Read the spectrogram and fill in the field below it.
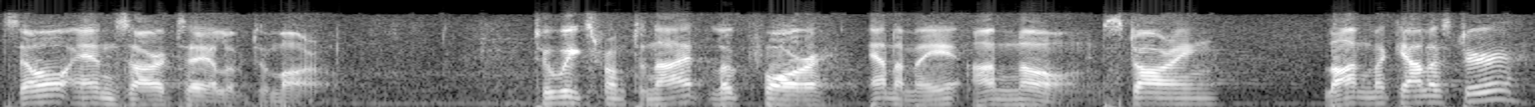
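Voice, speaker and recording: A man's voice: fairly low pitch, expressive, measured pace, a little hiss or hum. A man announcing in a scripted 1950s television style. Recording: muffled 1950s broadcast with organ music. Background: organ music.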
